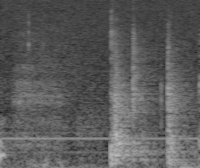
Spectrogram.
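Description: A brief knock and rattle about a second in as a metal SU carburetor is handled, over a faint steady hum.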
